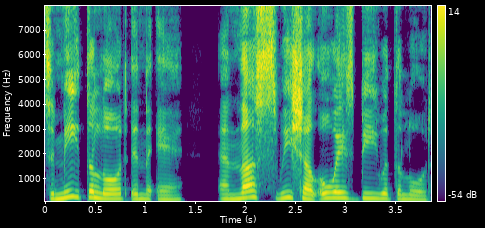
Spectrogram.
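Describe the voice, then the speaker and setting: A woman's ordinary speaking voice, medium in pitch with ordinary pitch variation and a moderate pace, dry and close with no echo on a very clean recording with a silent background. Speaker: guest on Bible commentary. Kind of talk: casual conversation on faith.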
